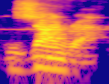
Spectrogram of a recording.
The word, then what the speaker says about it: genre: genre what is genre genre is a French word and we pronounce Chandra so genre mystic is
